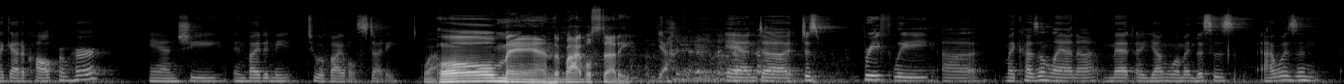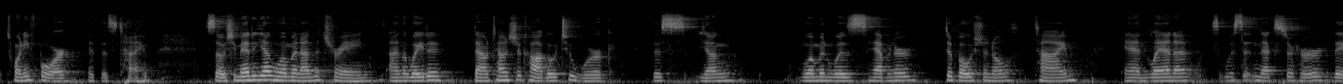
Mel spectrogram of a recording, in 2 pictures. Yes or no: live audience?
yes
